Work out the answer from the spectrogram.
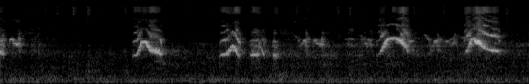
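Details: Pet cockatiel saying good morning: a handful of bright, arched chirping syllables rising then falling, spaced by short pauses over a quiet background.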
